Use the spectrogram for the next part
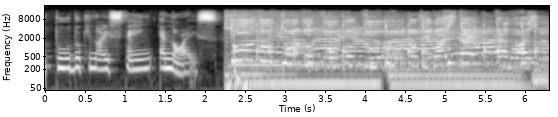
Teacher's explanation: você transformar o o em oi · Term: ditongação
